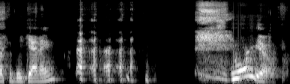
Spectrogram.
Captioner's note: laughs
